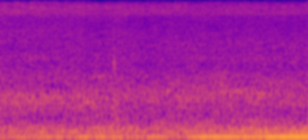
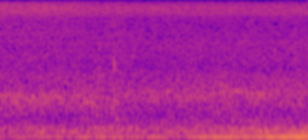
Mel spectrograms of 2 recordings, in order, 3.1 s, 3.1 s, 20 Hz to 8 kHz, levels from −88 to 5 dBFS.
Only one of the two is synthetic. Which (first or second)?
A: first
